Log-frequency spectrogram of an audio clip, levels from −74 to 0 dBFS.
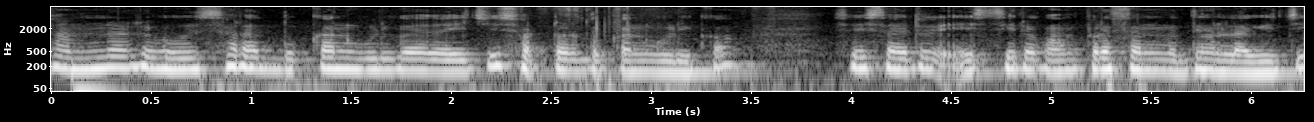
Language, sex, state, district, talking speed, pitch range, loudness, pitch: Odia, male, Odisha, Nuapada, 165 wpm, 145-170 Hz, -14 LUFS, 160 Hz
